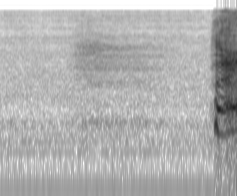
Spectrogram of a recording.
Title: Very loud autumn hayfever sneezes (check link in my bio for my premium sf content)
